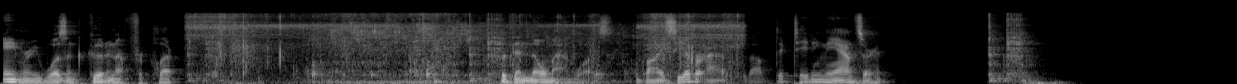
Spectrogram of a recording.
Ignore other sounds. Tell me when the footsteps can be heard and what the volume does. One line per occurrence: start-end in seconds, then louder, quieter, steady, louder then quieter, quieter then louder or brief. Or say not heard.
1.8-7.5 quieter then louder.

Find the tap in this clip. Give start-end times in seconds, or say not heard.
3.0-6.5.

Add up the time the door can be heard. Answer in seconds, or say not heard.
2 s.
